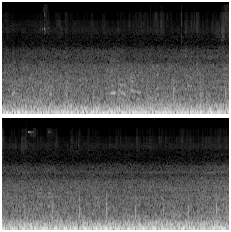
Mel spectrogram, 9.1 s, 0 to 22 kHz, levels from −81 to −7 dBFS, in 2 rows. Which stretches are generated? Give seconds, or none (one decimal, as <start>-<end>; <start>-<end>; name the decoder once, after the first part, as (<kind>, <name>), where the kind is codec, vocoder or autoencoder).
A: 0.0-2.0 (vocoder, BigVGAN v2); 2.4-4.2; 6.9-7.8

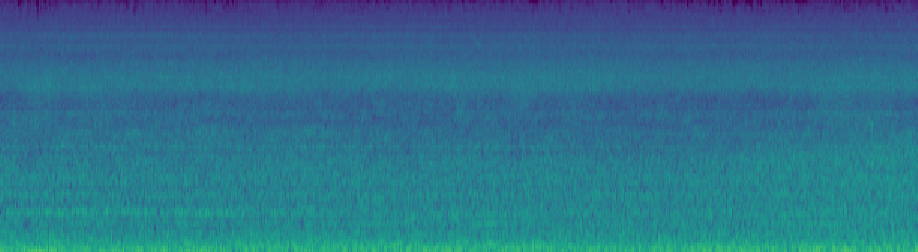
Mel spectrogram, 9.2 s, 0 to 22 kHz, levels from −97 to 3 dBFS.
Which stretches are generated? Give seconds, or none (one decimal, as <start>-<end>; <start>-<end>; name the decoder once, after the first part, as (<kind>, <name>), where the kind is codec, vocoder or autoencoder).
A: 0.0-1.7 (vocoder, BigVGAN v2); 2.5-3.1; 3.9-6.6; 8.5-9.2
